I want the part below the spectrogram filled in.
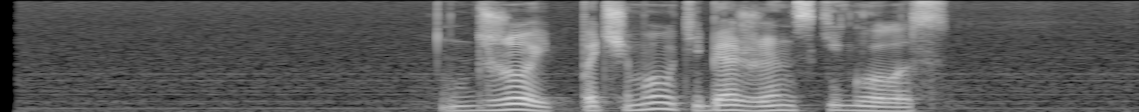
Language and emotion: Russian, neutral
